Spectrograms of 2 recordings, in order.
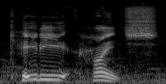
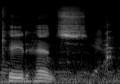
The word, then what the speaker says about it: Cade Hentz: Katie Heinz was how they just pronounced Cade Hentz.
